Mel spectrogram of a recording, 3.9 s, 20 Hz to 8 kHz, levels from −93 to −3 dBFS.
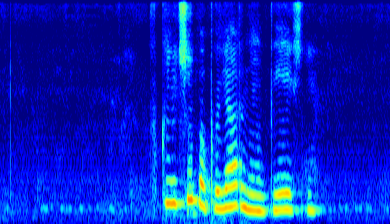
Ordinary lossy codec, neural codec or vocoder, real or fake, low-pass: none; codec, 16 kHz, 2 kbps, FreqCodec, smaller model; fake; none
